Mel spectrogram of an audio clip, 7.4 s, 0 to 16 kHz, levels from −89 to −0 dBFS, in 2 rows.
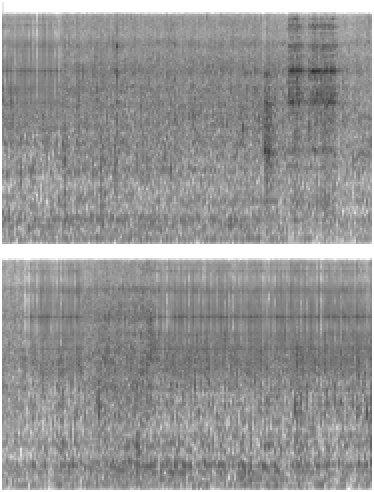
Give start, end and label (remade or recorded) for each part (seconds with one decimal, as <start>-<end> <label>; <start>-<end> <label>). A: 0.0-0.6 remade; 0.6-3.9 recorded; 3.9-4.5 remade; 4.5-5.2 recorded; 5.2-7.4 remade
